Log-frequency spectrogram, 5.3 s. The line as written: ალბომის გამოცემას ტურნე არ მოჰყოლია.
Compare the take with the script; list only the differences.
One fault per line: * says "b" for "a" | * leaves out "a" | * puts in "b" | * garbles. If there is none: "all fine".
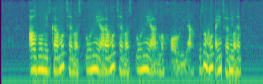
* puts in "გამოცემას ტურნე"
* garbles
